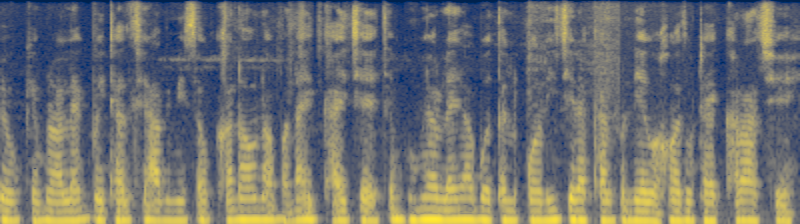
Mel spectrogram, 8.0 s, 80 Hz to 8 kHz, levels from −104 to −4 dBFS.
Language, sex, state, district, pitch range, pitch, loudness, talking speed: Maithili, male, Bihar, Begusarai, 125-140 Hz, 130 Hz, -15 LUFS, 170 wpm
